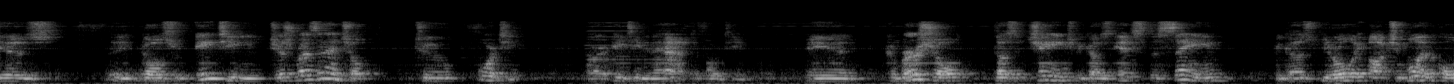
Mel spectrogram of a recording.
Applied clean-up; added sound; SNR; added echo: neural separator model SepFormer DNS4.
